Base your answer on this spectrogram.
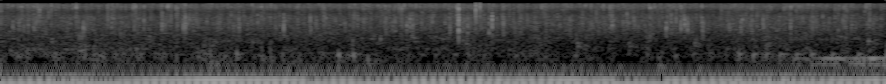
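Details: Dense underwater crackling and hiss on a coral reef in the Gardens of the Queen, south of Cuba, over a steady low rumble.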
